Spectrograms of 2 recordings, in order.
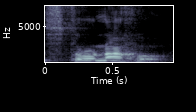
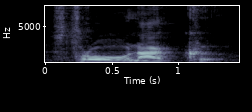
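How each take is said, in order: First: The name ends with a raspy ch sound. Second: The name ends with a hard k sound.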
